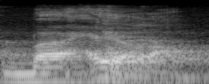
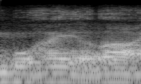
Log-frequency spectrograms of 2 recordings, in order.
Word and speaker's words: Bahira: Di dalamnya pendeta Bahira. Kalau di kitab lain mungkin Buhaira ya.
